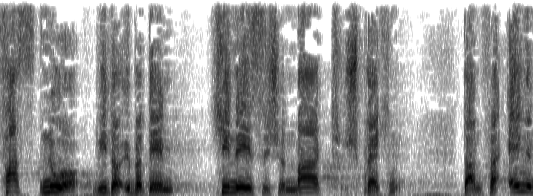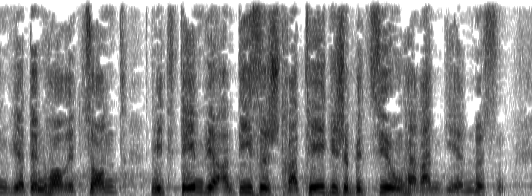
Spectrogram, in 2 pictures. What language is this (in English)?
German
